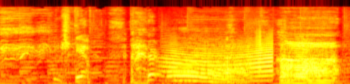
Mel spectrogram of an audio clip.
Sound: wheezing; edited in trombone noises

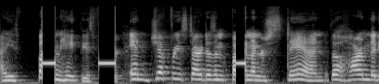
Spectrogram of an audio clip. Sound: beep

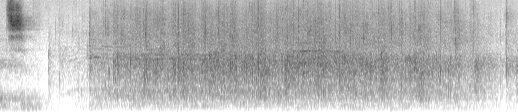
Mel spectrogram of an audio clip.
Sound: audience applauds

